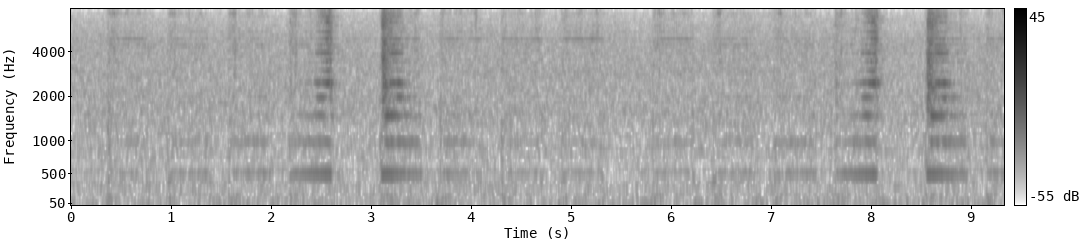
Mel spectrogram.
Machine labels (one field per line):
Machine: slide rail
